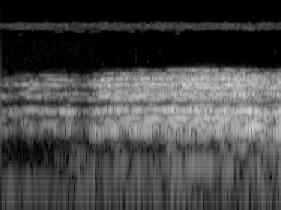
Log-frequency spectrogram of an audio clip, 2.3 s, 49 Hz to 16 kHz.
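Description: A passenger train, the 20th Century Limited, rolls along the rails with a steady, continuous rumbling roar that swells louder after a moment and then holds, heard alone with no voices.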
